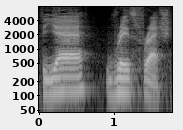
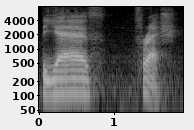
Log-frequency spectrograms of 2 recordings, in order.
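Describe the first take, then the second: First: Air links into a full 'is' with an r sound. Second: Air and 'is' are contracted into one syllable. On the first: "the first one, use the er sound" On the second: "Then the second one"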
